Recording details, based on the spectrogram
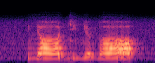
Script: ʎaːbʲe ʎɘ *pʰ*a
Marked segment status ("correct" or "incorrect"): incorrect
